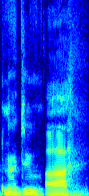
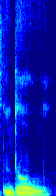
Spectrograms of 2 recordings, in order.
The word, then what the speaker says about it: Ndou: It's no, not Nadu. Yeah, Australians have butchered my name so bad. Everybody calls me Nadu, Nadu, but the right pronunciation is Ndo. So try your best.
